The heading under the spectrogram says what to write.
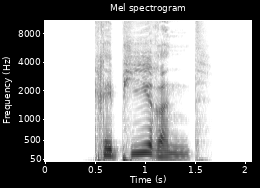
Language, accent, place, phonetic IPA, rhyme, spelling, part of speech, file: German, Germany, Berlin, [kʁeˈpiːʁənt], -iːʁənt, krepierend, verb, De-krepierend.ogg
- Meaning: present participle of krepieren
